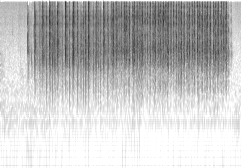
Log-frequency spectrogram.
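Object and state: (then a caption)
Paint marker with a free-rattling mixing ball. A Deleter NeoPico Line White paint marker is shaken, producing rapid, bright clicking as the mixing ball rattles freely inside for about four seconds. The free-moving ball shows the white ink is being stirred as it should be.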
